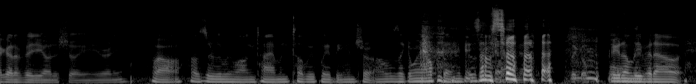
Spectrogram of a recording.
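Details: Adult male speaker; typical speech.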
